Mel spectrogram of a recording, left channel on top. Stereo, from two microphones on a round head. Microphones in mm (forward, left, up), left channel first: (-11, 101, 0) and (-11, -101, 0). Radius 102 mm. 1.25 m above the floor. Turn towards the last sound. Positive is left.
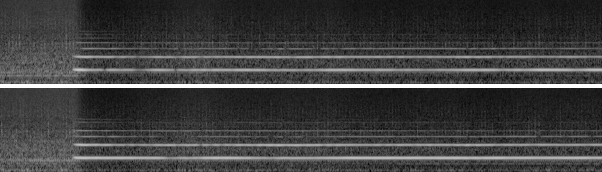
turn(degrees=-20)  # may be behind; listen again after turning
